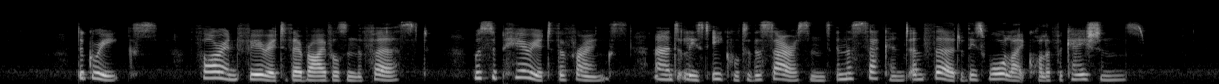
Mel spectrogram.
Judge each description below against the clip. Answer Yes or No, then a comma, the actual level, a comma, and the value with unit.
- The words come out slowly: No, average, 155 wpm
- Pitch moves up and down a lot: No, average, 4.4 semitones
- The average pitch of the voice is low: No, high, 220 Hz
